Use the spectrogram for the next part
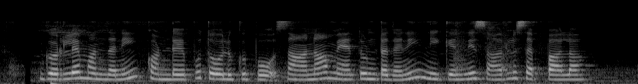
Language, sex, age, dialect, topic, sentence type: Telugu, male, 51-55, Utterandhra, agriculture, statement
